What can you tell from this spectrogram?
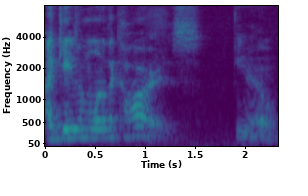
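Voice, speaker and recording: Lively intonation from a man at a moderate pace, with audible room echo. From US, moved around as military family child. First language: German. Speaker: singer-songwriter. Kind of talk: casual Q&A with students. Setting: classroom with audience. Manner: halting, many fillers.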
